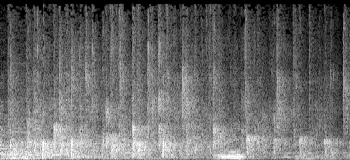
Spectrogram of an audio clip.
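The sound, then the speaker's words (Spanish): Applause breaks out in a class, with scattered claps that thin out over a few seconds while voices talk over them. “Ay, aplauso.”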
